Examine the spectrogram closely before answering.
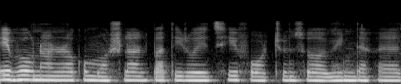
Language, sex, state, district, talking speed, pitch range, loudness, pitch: Bengali, female, West Bengal, Dakshin Dinajpur, 135 wpm, 185-195 Hz, -13 LUFS, 190 Hz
